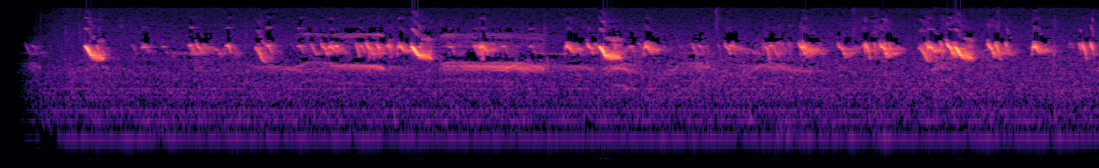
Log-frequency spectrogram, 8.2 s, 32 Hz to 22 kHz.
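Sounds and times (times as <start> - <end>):
European greenfinch Chloris chloris chirping twitter: 0.2 - 8.2.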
